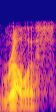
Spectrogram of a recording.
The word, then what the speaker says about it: Reles: My uh last name is Relis. R E L E S. Yeah. like you were saying it correct like Yeah, that's right. It's like Monica Celis Relis.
